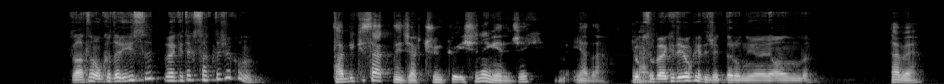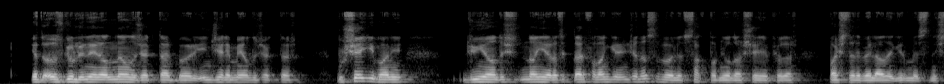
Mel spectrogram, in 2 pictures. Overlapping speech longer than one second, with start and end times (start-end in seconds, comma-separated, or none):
none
